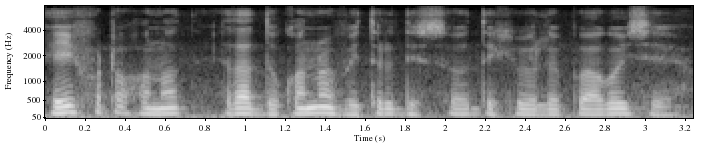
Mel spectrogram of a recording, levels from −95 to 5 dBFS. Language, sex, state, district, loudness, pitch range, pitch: Assamese, male, Assam, Kamrup Metropolitan, -17 LUFS, 125-145 Hz, 135 Hz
